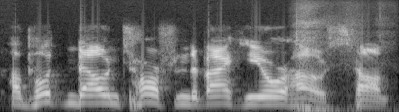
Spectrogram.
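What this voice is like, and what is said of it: Irish accent. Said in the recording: “I know that Irish accent very well.”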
